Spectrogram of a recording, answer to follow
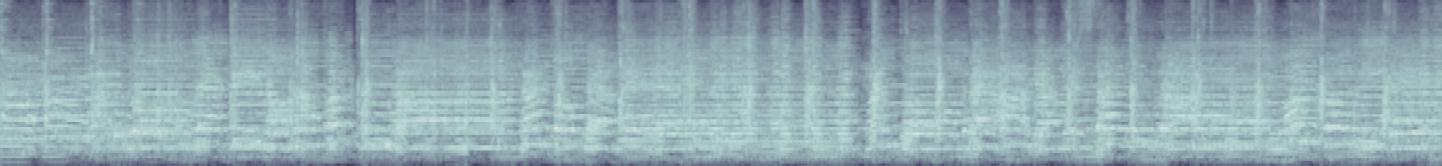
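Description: Several accordions (Ziehharmonikas) playing a lively folk tune together, with listeners clapping along in time.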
